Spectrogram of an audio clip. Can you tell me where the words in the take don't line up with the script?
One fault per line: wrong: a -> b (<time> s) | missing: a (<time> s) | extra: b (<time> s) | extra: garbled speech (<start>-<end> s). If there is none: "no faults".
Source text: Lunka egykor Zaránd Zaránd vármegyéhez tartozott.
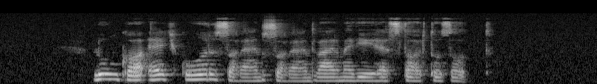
no faults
